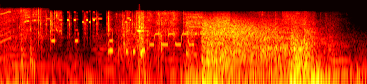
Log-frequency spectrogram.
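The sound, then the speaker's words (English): A door being opened: a quick run of metallic clicks, rattles and knocks, then a loud, sustained rushing whoosh that slowly fades. No one speaks. “I'll get the door.”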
